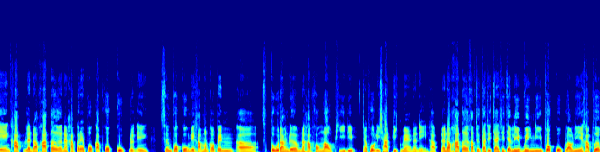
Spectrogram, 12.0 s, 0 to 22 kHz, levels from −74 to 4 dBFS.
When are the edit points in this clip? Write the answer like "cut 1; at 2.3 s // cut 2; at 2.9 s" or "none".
cut 1; at 7.2 s // cut 2; at 8.8 s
